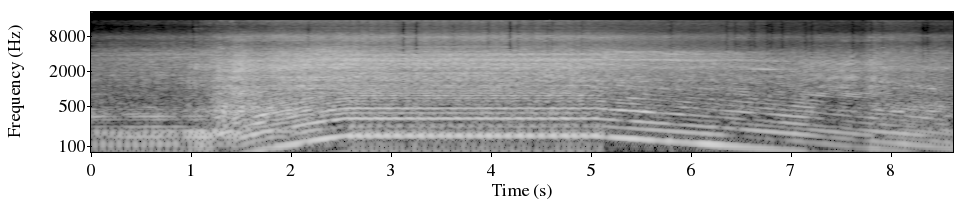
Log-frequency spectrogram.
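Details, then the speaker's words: Yamaha Mio J fuel-injected scooter that stuttered when ridden, after replacing the faulty MAP sensor (code 14): full-throttle rev rises cleanly, holds smooth and drops evenly with no hesitation; MIL light no longer blinks, problem fixed. "ya lampu milnya tidak menyala tidak kedit ya kita ulangi sekali lagi kita Nyalakan kontak lampu mil menyala kita start kita gas penuh"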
